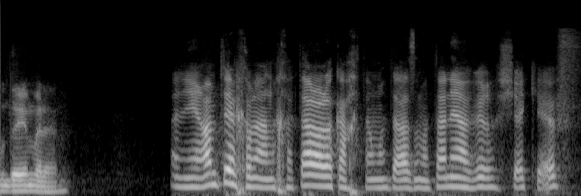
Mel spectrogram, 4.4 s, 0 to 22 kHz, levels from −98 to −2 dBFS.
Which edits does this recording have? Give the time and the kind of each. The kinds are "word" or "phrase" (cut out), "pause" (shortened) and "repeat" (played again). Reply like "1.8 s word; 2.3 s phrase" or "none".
none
